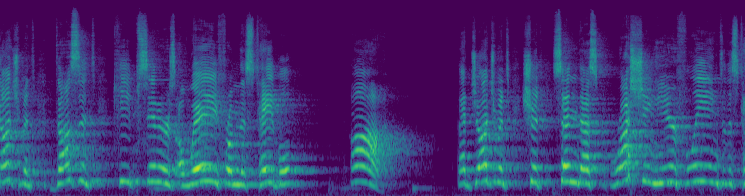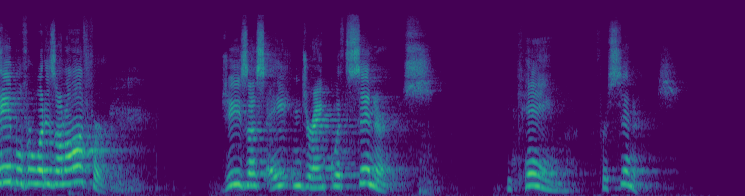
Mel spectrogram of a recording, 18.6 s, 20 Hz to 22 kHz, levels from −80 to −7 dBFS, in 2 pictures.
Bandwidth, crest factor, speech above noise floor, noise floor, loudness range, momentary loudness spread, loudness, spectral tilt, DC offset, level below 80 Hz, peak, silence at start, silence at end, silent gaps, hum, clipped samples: 18 kHz; 22 dB; 52 dB; -82 dBFS; 12 LU; 15 LU; -29 LUFS; -2 dB/octave; under 0.1%; -76 dBFS; -8 dBFS; 0 s; 0.9 s; none; none; under 0.1%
